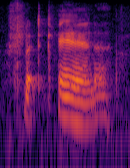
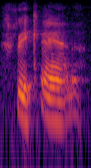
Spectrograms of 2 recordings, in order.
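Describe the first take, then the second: First: The first part is said as slet. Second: The first part is said as slie.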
